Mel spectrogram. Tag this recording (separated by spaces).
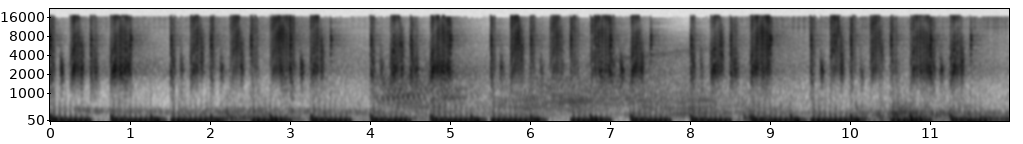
120-bpm bass battlefield beat drum loading loop percussion-loop war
